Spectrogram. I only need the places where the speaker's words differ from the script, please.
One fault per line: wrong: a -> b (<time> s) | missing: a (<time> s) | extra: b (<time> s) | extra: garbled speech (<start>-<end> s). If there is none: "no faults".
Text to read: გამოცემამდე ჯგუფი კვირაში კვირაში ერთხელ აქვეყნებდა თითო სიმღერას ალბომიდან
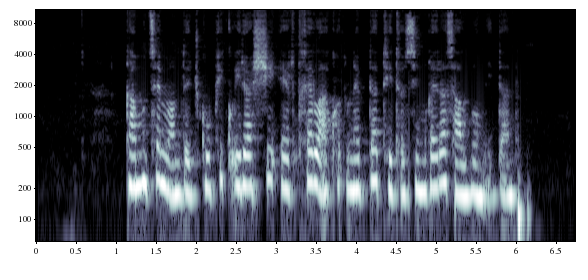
missing: კვირაში (3.0 s)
